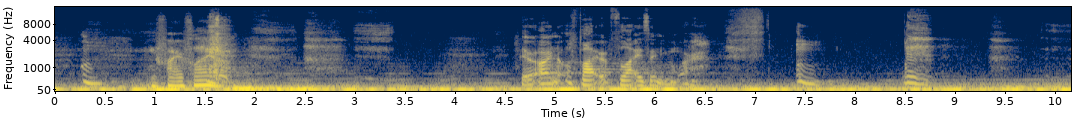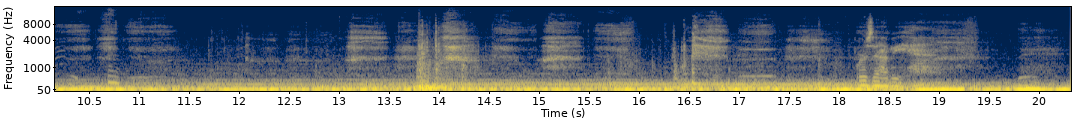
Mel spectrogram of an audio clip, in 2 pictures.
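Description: A young woman asks a question in a low, tense voice.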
